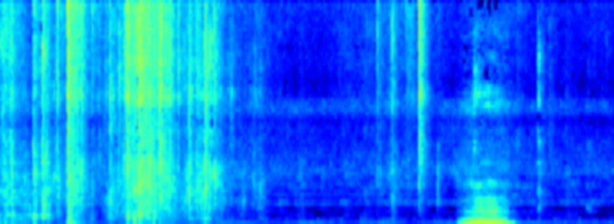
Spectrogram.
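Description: Light crinkling and handling of a chocolate and its wrapper during the first two seconds, then a short, appreciative hummed "mmm" from a woman tasting a hazelnut praline chocolate, about five seconds in.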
